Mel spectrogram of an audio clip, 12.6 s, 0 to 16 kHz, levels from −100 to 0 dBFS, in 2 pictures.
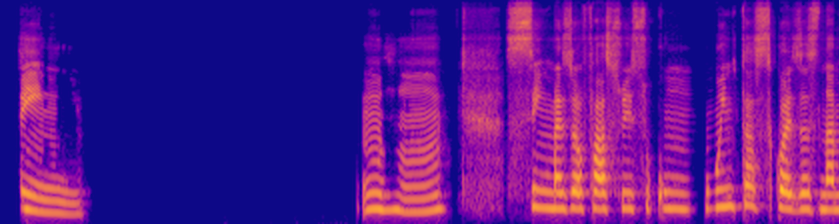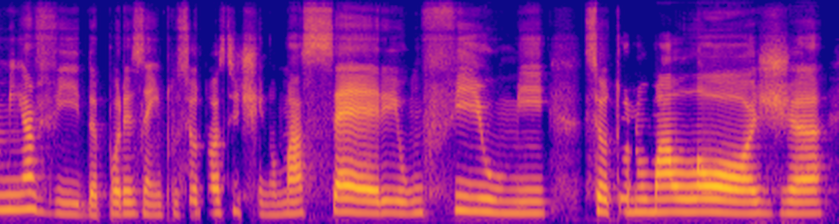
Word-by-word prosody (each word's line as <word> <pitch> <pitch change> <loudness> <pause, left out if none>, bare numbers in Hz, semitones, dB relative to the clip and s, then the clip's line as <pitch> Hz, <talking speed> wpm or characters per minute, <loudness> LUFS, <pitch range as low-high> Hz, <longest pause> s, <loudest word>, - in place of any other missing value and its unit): Sim. 195 -8 -3 2.1
Uhum, 240 -2 -5 0.5
sim, 290 -2 -2
mas 260 0 0
eu 265 -1 +1
faço 260 0 0
isso 260 +1 -7
com 255 -1 -7 0.2
muitas 300 +2 -4
coisas 255 -2 0
na 245 -1 0
minha 245 +2 0
vida, 180 -7 -8
por 180 +3 -4
exemplo, 180 -1 -7
se 200 - -11
eu 195 - -5
estou 195 - -9
assistindo 195 -4 -6
uma 185 +3 -1
série, 195 -2 +5
um 190 +2 -8
filme. 195 -4 -5 0.2
Se - - -8
eu - - +3
estou 210 +1 -7
em 210 - -7
uma 210 0 +3
loja, 190 -3 +5
210 Hz, 140 wpm, -23 LUFS, 190-250 Hz, 2.1 s, série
